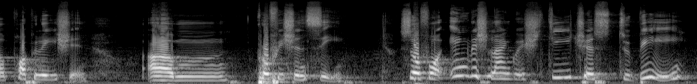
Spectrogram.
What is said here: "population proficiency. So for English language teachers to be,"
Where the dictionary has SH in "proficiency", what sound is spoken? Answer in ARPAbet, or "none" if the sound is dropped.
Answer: SH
